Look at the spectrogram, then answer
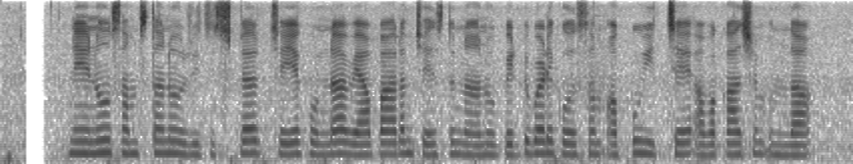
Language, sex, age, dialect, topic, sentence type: Telugu, female, 18-24, Utterandhra, banking, question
